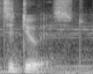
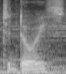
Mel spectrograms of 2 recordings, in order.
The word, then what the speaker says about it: Todoist: check the links in the description first is to duyst or some people pronounce it to dos but that just sounds wrong I absolutely love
